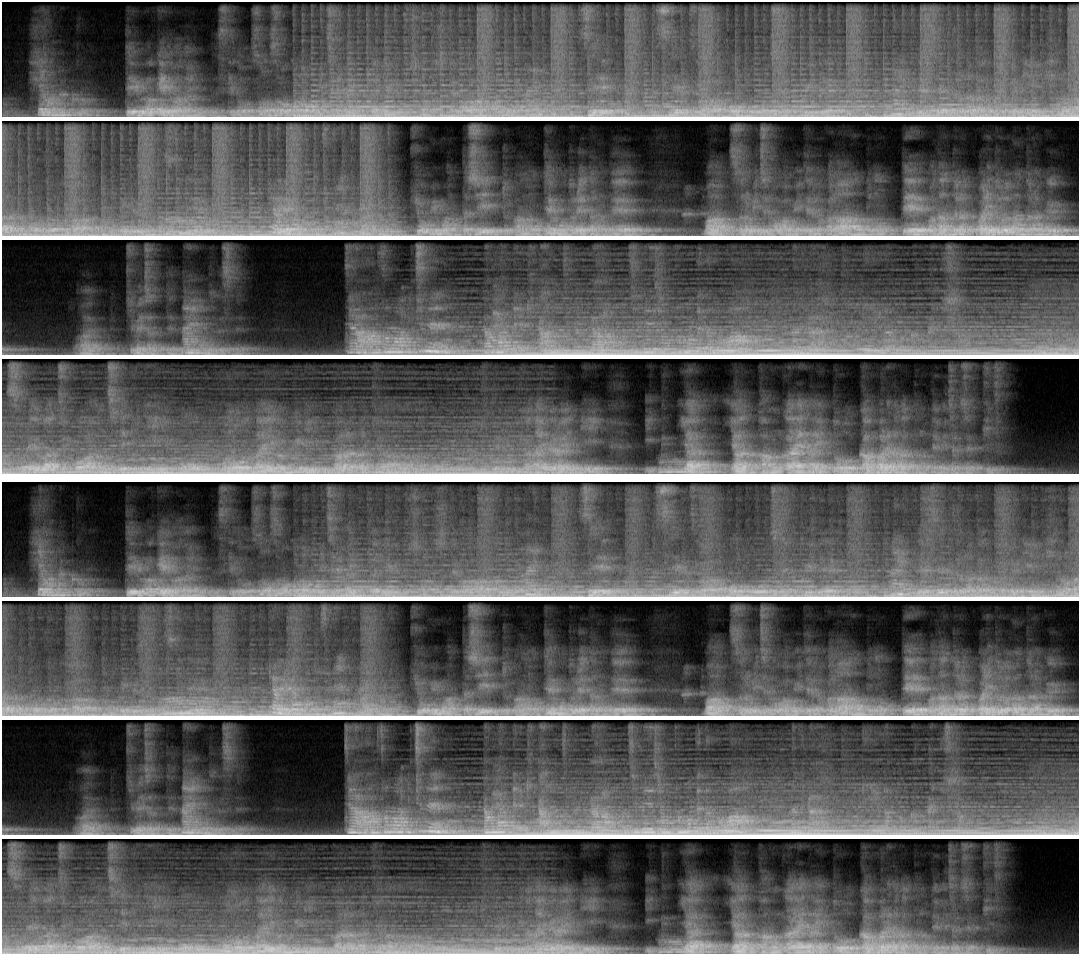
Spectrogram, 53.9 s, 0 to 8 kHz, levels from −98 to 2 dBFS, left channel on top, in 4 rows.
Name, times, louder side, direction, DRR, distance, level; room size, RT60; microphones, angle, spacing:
voice 1, 0.4-1.0 6.5-6.8 11.1-11.3 15.4-16.3 16.8-18.1 22.0-22.1 29.2-29.5 31.2-32.6 32.9-36.3 36.7-37.2 37.6-39.0 43.6-44.5 48.6-49.3, right 2 dB, 45° right, -2 dB, 0.5 m, -26 dB
voice 2, 1.5-6.7 7.2-7.8 8.0-10.5 11.4-16.1 16.4-17.1 17.9-18.2 18.6-21.3 21.6-21.7 22.2-26.7 27.8-28.1 28.5-29.9 33.0-33.2 37.1-37.2 38.7-38.9 39.7-48.2 48.4-48.5 48.8-49.1 49.4-52.8, equal, ahead, -10 dB, 0.6 m, -25 dB
sound 1, 3.6-18.4, equal, 50° left, 0.4 m, -26 dB
sound 2, 31.3-47.3, right 1 dB, 15° right, 0.9 m, -23 dB
3.3 x 2.4 x 2.2 m, 1.1 s
head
